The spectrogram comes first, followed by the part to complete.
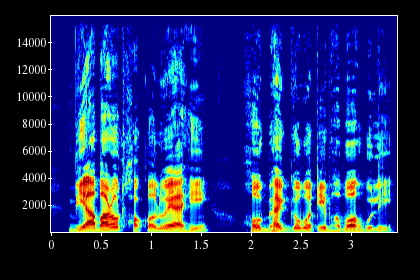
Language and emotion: Assamese, neutral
